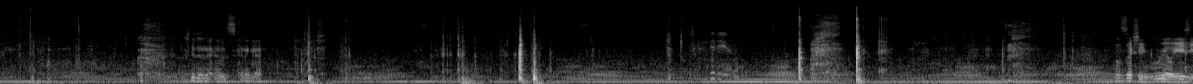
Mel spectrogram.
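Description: Hands rub and knock against plastic inside a wheel arch.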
